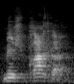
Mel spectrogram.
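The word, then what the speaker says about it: משפּחה: In Yiddish, the word mishpaka, Mark, pronounce it for me? Mishpacha, just like Mark.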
